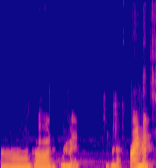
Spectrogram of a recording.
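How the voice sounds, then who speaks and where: A woman whose first language is not English, chatting casually as co-host of a writing stream, often pausing and hunting for words. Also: mid-range voice, animated, highs cut off, faint music behind. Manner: hesitant, searching for words, giggly. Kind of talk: casual chat on a writing livestream.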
